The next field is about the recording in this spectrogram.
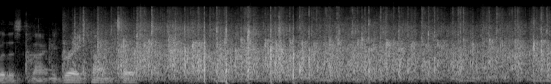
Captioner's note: speech drowned out by applause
